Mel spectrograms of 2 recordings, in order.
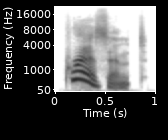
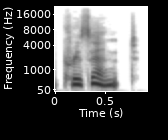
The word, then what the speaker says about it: present: a noun it is present your present was well received if we look at it as a verb it's to present let me present the quarterly report let's look at the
